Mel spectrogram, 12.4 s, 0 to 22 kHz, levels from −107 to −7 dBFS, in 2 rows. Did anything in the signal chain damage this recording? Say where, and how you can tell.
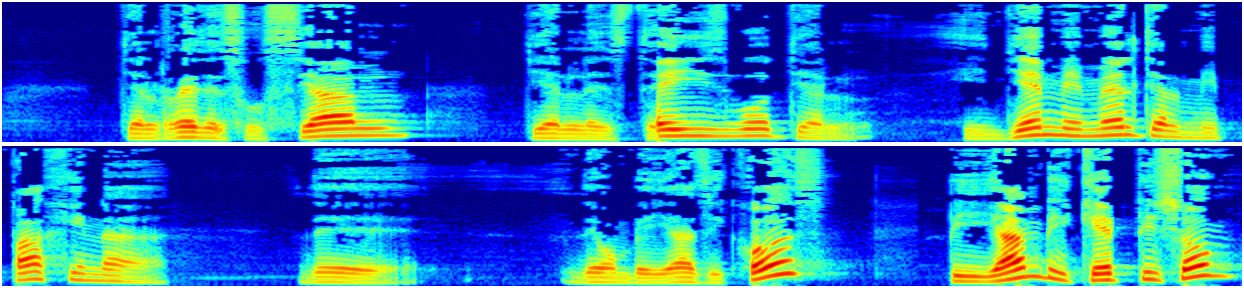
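Yes. At 3.28 s the speech jumps abruptly, with about a third of a second missing and the two sides joined with no silence. The likely cause is audio missing between chunks at the buffer stage, where a 4 s chunk closes and the next opens. A dropout would leave an audible gap.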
